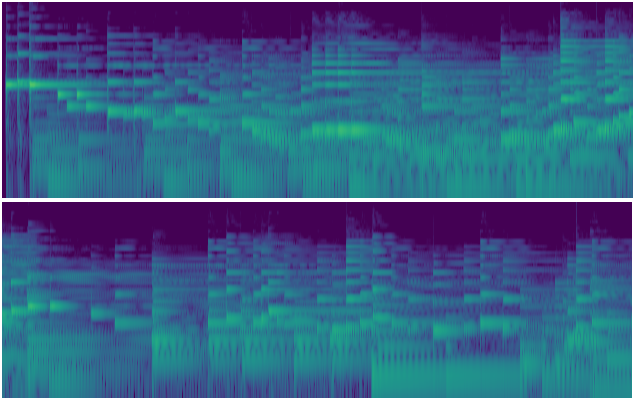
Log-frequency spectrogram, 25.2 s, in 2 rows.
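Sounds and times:
jazz pub piano: 0.0 - 25.2.

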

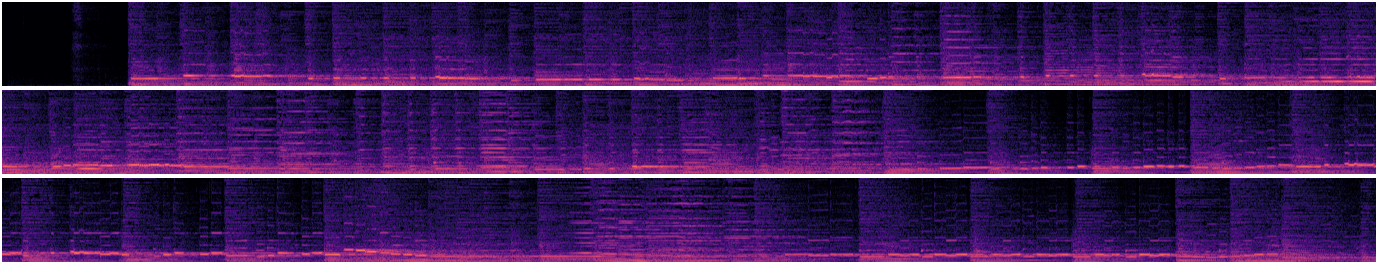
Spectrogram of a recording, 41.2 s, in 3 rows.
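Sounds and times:
baroque fugue for recorder, two violins and continuo in C minor: 1.3 - 41.2.

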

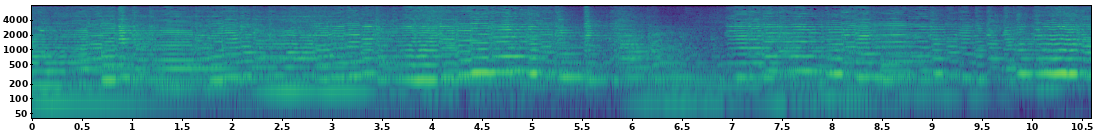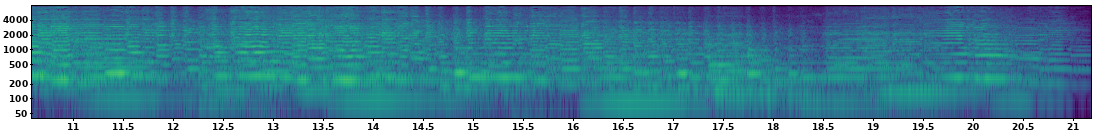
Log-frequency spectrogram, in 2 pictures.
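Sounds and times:
cello concerto: 0.0 - 21.1.

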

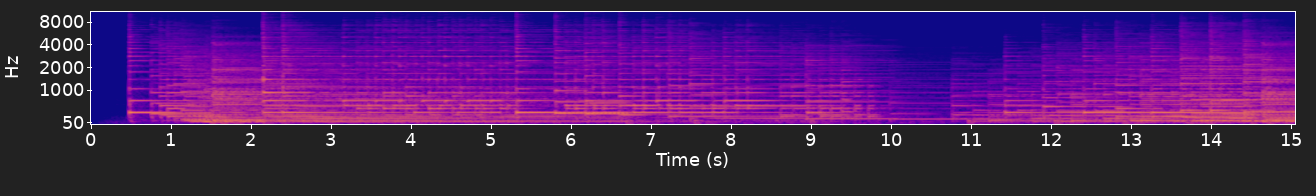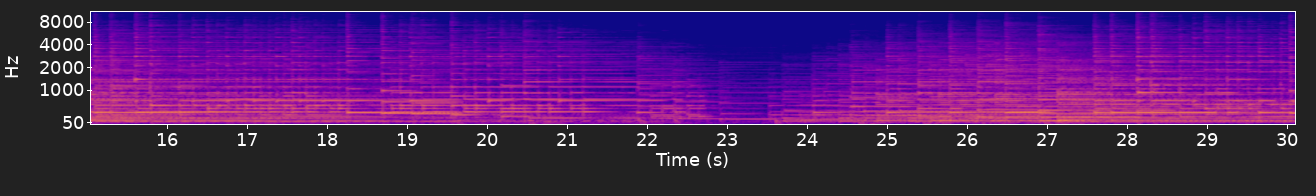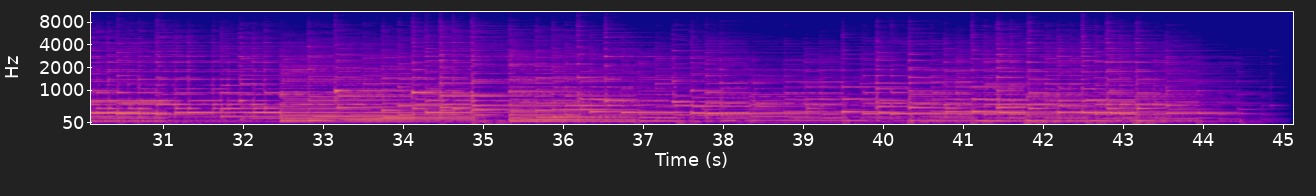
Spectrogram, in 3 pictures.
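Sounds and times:
piano sonata: 0.1 - 45.1.

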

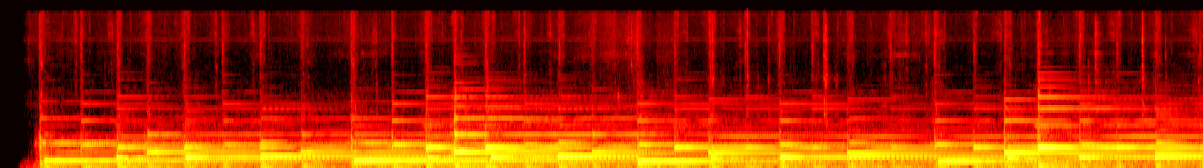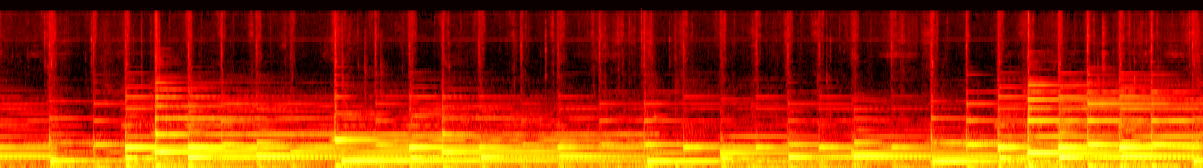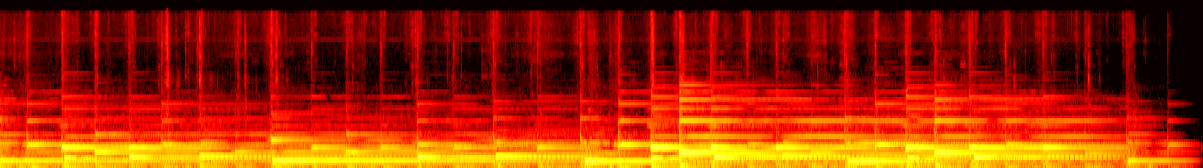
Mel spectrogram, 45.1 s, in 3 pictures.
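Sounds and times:
piano: 0.2 - 45.1.

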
